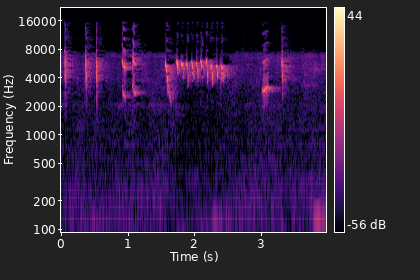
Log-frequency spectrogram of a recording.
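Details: Konin singing in a rough voice, used as a training recording for songbirds: sharp high chirps, then a fast rattling series of about ten notes, followed by a lower whistled note and more chirps.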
